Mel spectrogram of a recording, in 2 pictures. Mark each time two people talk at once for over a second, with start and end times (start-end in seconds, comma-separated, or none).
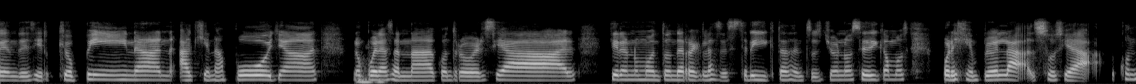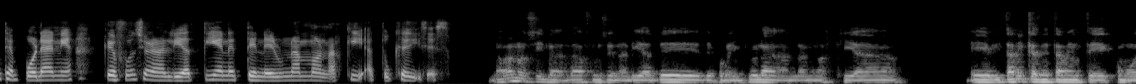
none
